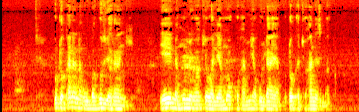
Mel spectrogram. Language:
Swahili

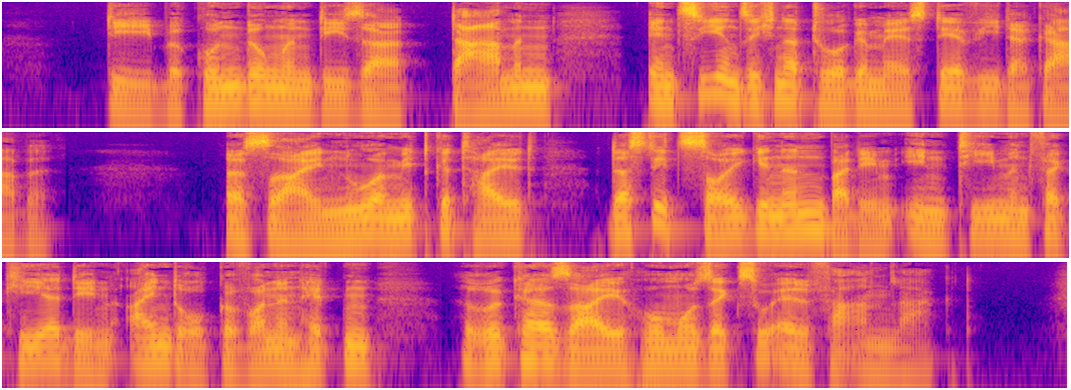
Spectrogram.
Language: German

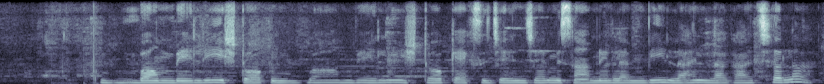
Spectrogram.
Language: Magahi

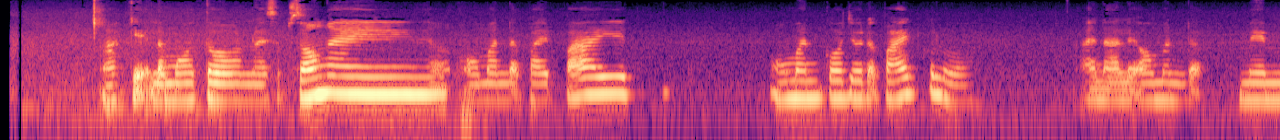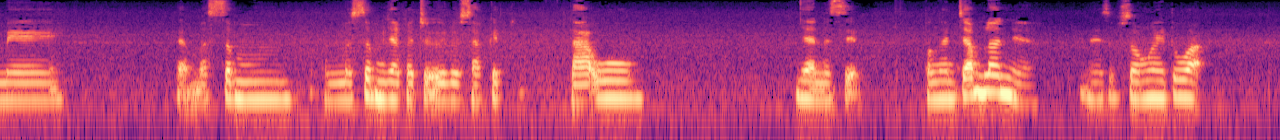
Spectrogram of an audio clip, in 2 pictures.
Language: Mainstream Kenyah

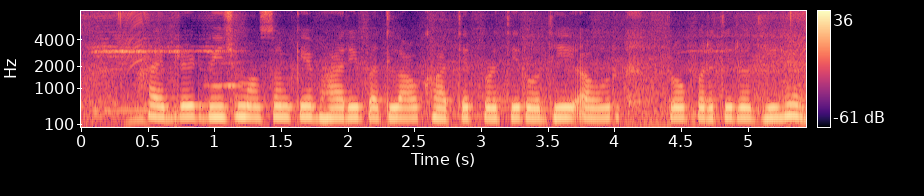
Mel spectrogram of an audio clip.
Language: Bhojpuri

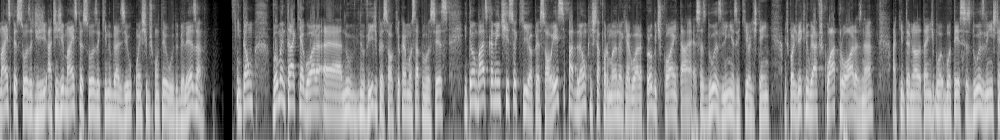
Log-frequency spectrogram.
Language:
Portuguese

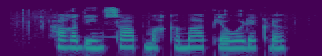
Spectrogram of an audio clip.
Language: Pashto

